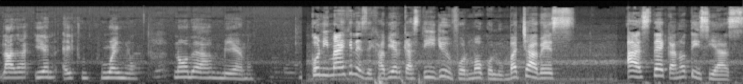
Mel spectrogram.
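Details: Adult woman, news reporter; typical speech.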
